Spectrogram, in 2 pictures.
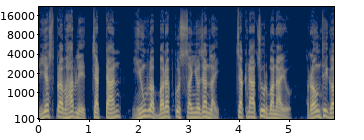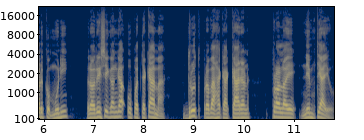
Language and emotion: Nepali, neutral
